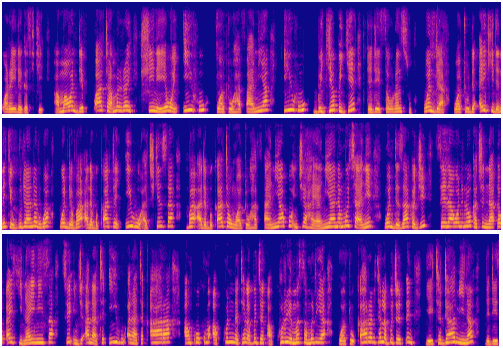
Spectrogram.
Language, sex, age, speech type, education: Hausa, female, 46-60, spontaneous, tertiary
